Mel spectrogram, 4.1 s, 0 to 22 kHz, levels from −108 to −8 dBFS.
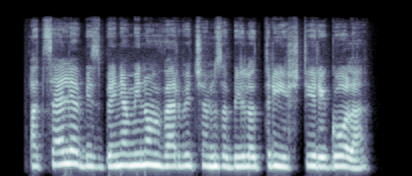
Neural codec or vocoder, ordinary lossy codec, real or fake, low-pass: none; none; real; 14.4 kHz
